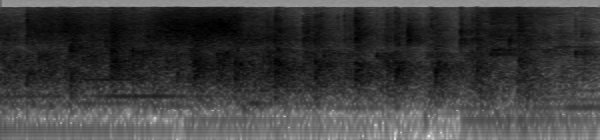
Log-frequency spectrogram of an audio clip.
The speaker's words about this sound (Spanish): Dele un fuerte aplauso al Señor Jesús.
